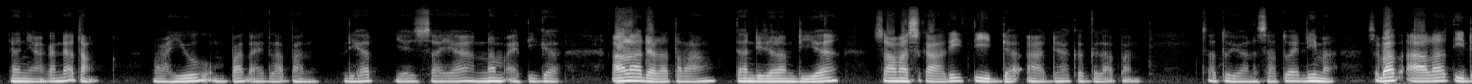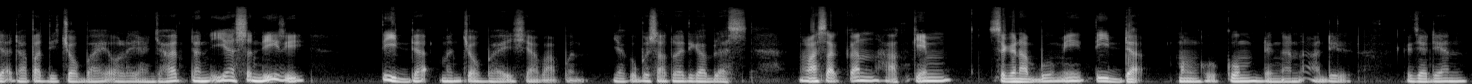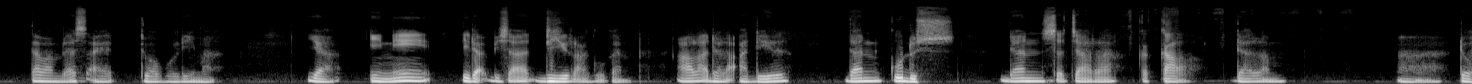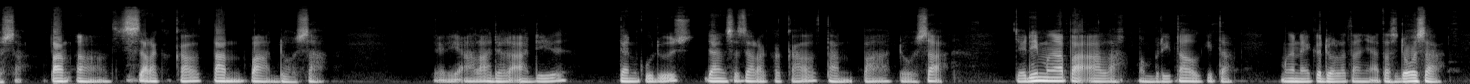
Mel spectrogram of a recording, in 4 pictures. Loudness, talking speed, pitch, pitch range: -16 LUFS, 105 wpm, 140 Hz, 130-150 Hz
